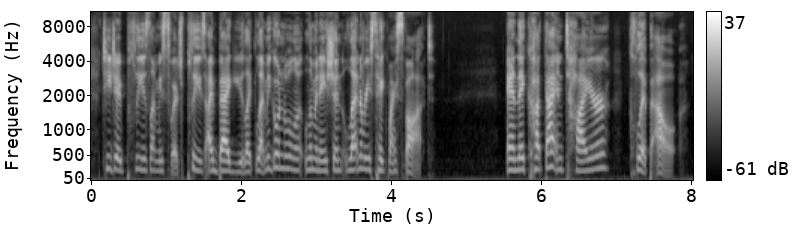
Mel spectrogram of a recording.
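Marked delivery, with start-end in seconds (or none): 0.1-4.5 put-on desperate, begging tone. Retelling asking t j to switch places: retelling own desperate plea. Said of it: "And I was like".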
